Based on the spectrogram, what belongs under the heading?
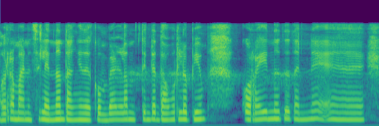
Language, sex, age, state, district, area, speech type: Malayalam, female, 30-45, Kerala, Thiruvananthapuram, urban, spontaneous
